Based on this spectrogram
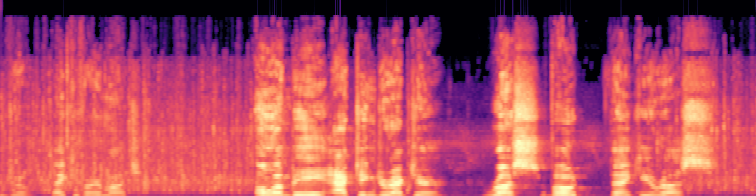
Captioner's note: applause; applause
